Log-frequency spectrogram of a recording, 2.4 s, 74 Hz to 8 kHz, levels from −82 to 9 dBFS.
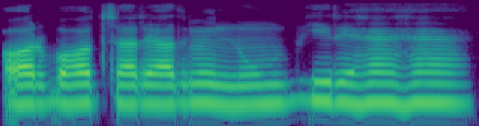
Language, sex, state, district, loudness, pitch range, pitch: Hindi, male, Jharkhand, Deoghar, -17 LUFS, 170-180 Hz, 175 Hz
